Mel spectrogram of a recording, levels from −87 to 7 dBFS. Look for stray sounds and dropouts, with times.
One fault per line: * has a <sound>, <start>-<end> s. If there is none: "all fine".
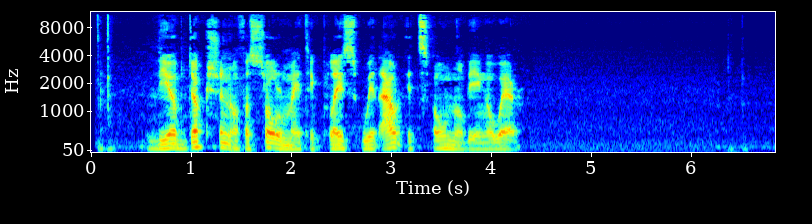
all fine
